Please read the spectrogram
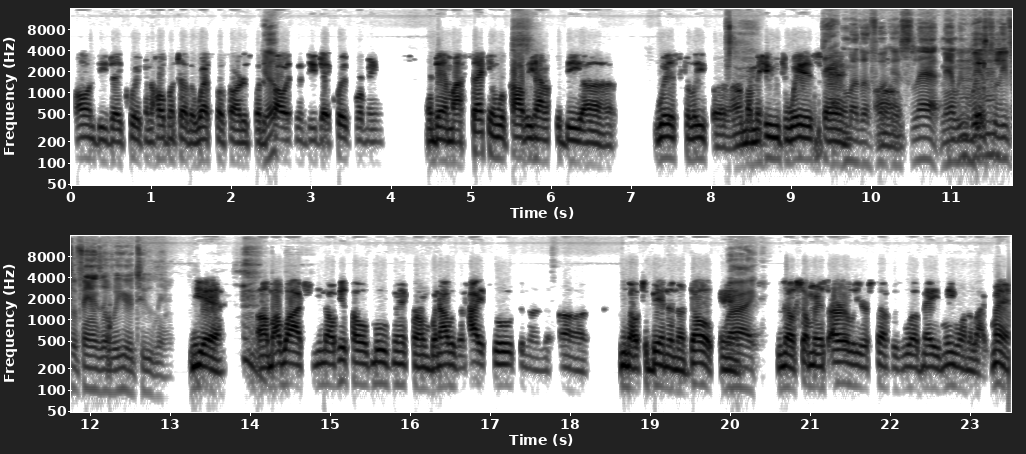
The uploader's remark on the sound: TAPS IN ON THE PHONE. FROM ARIZONA.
